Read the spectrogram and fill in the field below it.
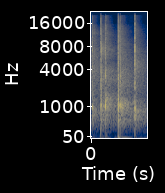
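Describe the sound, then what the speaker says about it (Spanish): A few sharp, isolated hand claps ring out close by in a studio setting, about five distinct slaps spread unevenly across under a second, with no talking. "Gracias, un aplauso."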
